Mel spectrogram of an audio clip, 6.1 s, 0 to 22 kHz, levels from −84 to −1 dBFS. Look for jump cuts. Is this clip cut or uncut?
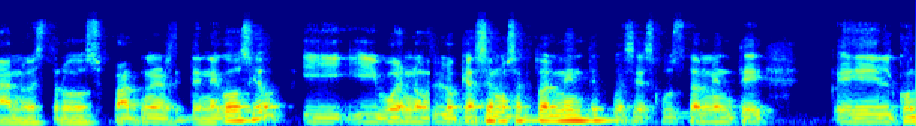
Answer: cut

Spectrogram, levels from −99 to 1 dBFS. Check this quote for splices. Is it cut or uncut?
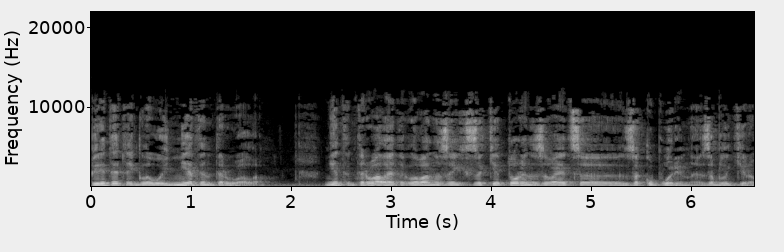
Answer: uncut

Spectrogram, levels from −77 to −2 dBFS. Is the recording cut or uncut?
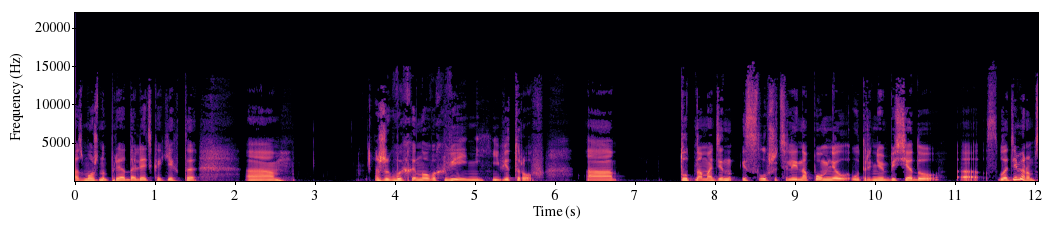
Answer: uncut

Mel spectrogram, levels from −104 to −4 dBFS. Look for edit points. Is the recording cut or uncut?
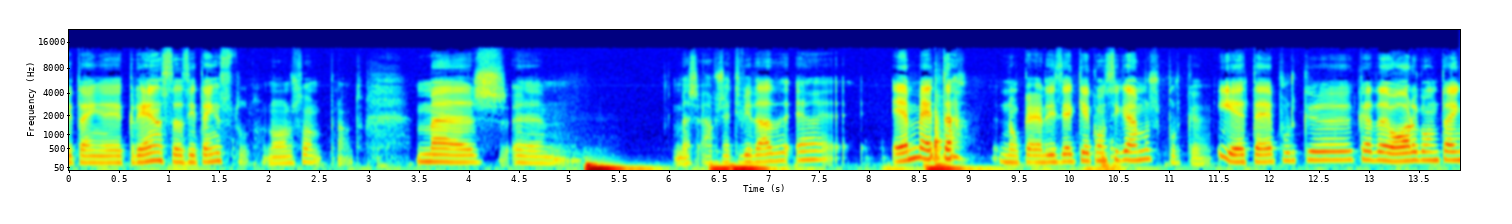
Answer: cut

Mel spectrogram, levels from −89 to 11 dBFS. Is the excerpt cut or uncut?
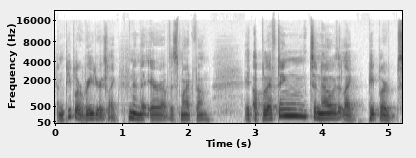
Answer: cut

